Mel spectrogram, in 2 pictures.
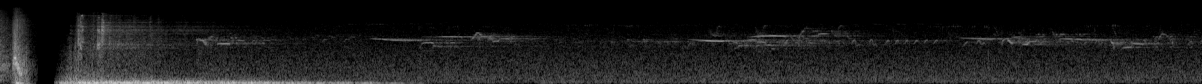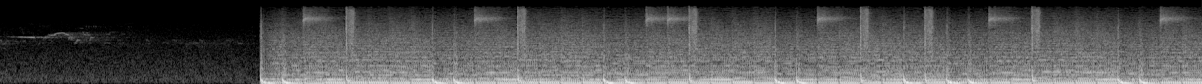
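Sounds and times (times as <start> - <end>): low rumble: 0.6 - 4.1, 14.6 - 24.0
bird chirping: 1.9 - 14.6
faint steady hiss: 3.0 - 14.6.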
